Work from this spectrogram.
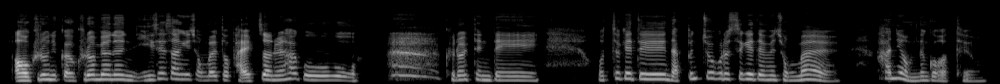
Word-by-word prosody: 어 180 +1 +10
그러니까요. 220 -4 +1
그러면 225 -1 +2
이 195 +5 -5
세상이 250 -1 -1
정말 195 -2 -2
더 200 - -3
발전을 210 +8 +3
하고 200 -8 -1 0.9
그럴 215 0 -1
텐데 190 -4 -3 0.6
어떻게든 240 +2 +2
나쁜 265 +6 -2
쪽으로 265 -2 -2
쓰게 250 -1 +1
되면 215 -2 0
정말 195 -5 -1 0.4
한이 275 0 -2
없는 190 -5 -2
것 180 - -3
같아요. 150 +1 -10
210 Hz, 290 characters per minute, -29 LUFS, 190-235 Hz, 0.9 s, 어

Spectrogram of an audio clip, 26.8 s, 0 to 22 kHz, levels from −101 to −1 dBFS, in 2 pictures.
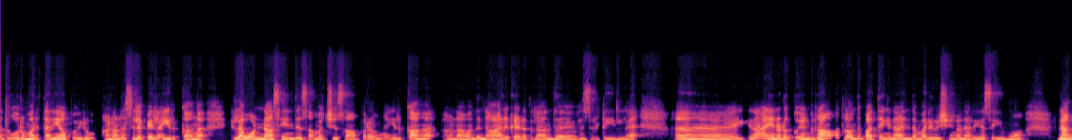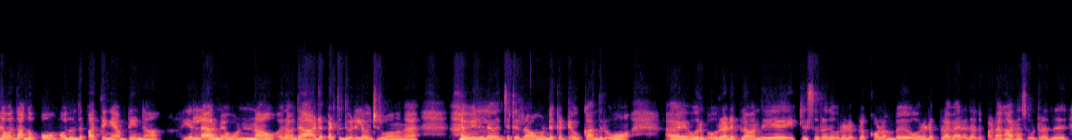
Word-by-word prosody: அது 210 - -7
ஒரு 290 - +2
மாதிரி 265 +2 +4
தனியா 255 +4 +5
போயிடும். 200 -1 -2
ஆனாலும் 235 +13 +1
சில 250 -1 +3
பேர்லாம் 275 -1 +2
இருக்காங்க. 250 -2 0 0.4
எல்லாம் 235 -1 +6
ஒண்ணா 230 +2 +5
சேர்ந்து 225 0 0
சமைச்சு 220 +1 -2
சாப்பிடறவங்க 230 +7 -5
இருக்காங்க. 295 -5 +1 0.3
ஆனா 225 +3 -1
வந்து 235 +4 -1
நான் 245 +4 +2
இருக்கிற 260 -2 0
இடத்தில 240 +1 -5
அந்த 205 -1 0 0.3
ஃபெசிலிட்டி 205 0 -9
இல்ல. 190 0 -4 0.6
அ - - +4 0.9
ஏன்னா, 310 +5 0 0.2
என்னோட 260 0 +3 0.2
என் 230 -2 +1
கிராமத்தில 305 - +3
வந்து 285 +1 -2
பார்த்தீங்கன்னா, 235 +2 0
இந்த 215 -1 -1
மாதிரி 230 +2 0
விஷயங்கள் 210 -1 -1
நிறைய 200 +2 -3
செய்வோம். 190 +5 -2 0.5
நாங்க 260 +2 +5
வந்து 300 +1 +1
அங்கே 250 -2 +1
போம்போது 275 -1 +1
வந்து 260 +2 0
பார்த்தீங்க 225 0 -2
அப்படின்னா 200 -1 -1 0.5
எல்லாருமே 270 +1 +4
ஒண்ணா 235 +4 +3 0.3
அதாவது 245 +3 -1 0.2
அடுப்பு 265 +4 0
எடுத்து 255 -3 -2
வந்து 245 0 0
வெளியில 225 +1 -1
வச்சுருவோங்கங்க. 190 -1 -2 0.8
வெளியில 245 +4 +3
வச்சுட்டு 230 +4 -3
ரவுண்டு 245 +5 +2
கட்டி 210 +6 -4
உட்காந்துருவோம். 210 -3 -1 0.5
அ - - +2 0.3
ஒரு 215 - +2
ஒரு 215 +3 +1
அடுப்புல 235 0 -1
வந்து 225 +1 -1 0.3
இட்லி 245 +4 -7
சுடுறது, 230 -2 -2
ஒரு 215 0 -4
அடுப்புல 225 0 -5
குழம்பு, 225 +2 -2 0.2
ஒரு 200 - -2
அடுப்புல 225 +1 -3
வேற 210 - -1
ஏதாவது 220 +1 -6
பலகாரம் 230 +2 -2
சுடுறது. 210 -1 -5
230 Hz, 160 wpm, -22 LUFS, 210-255 Hz, 0.9 s, எல்லாம்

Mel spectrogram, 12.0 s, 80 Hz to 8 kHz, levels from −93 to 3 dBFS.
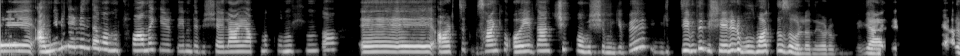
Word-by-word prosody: Eee, 280 -1 +5
annemin 310 - +5
evinde 465 -4 -2
ama 355 -3 +1
mutfağına 305 +1 0
girdiğimde 275 -5 -13
bir 245 - -20
şeyler 255 +1 -1
yapma 260 +2 -6
konusunda, 290 +4 -9 0.3
eee, 255 0 +4
artık 255 +6 0
sanki 285 +6 0
o 250 +1 +3
evden 280 +2 0
çıkmamışım 255 - -7
gibi 260 - -5 0.3
gittiğimde 290 - -2
bir - - -2
şeyleri 290 +2 +2
bulmakta 270 +3 +1
zorlanıyorum, 180 -7 -4 0.2
yani, 190 -2 +1 0.7
eee, 230 +1 -4
275 Hz, 120 wpm, -21 LUFS, 250-300 Hz, 0.7 s, Eee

